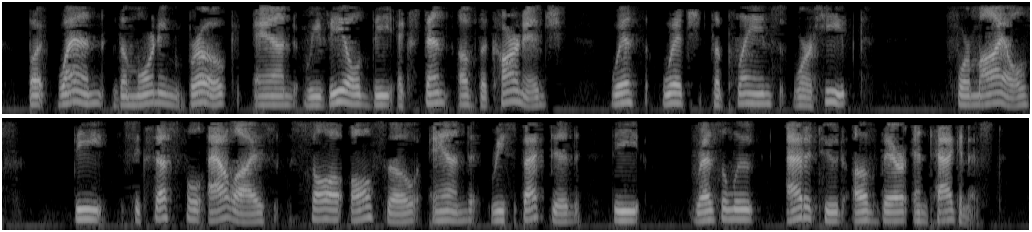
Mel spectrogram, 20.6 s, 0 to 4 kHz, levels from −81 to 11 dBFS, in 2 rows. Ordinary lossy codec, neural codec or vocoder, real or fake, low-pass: MP3, 16 kbps; codec, 16 kHz, 4 kbps, FunCodec, trained on Chinese and English, 50 frames a second; fake; 3.6 kHz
